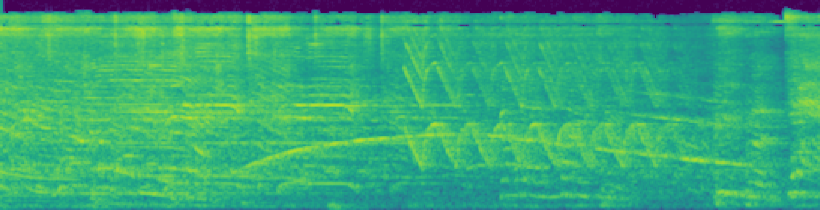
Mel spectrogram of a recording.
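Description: Crowd voices and shouting, then from about three seconds in a siren wail over the sound system: one long rising sweep, then a fast yelp of about three sweeps a second. It cuts off suddenly just before the music comes back in.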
